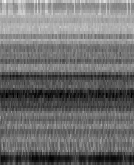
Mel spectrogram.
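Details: Homemade silent airbrush air compressor, running after the ineffective water/oil separator was removed: quiet steady hum with a faint constant motor buzz and even high whir, no knocking or rattles. Pump running healthy.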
